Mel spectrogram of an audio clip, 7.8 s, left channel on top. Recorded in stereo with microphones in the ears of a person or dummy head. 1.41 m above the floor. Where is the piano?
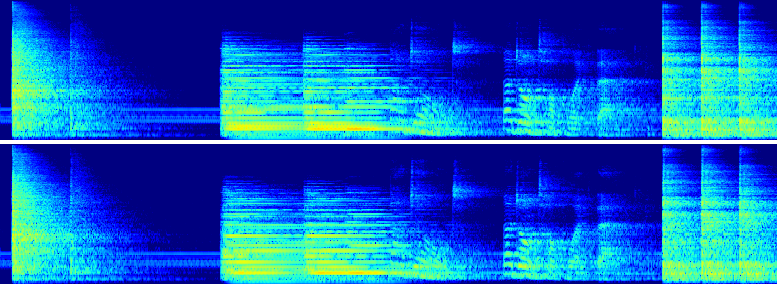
75° left (ahead or behind), 1.4 m.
